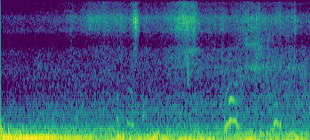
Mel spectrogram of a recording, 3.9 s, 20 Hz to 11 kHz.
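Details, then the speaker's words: 2016 Ford Expedition rear limited-slip differential, after oil change with friction modifier added to cure tire-grabbing chatter on turns: slow full-lock turn gives only a soft low rumble, no chatter, clunk or shudder; differential now quiet. "ما شاء الله تبارك الله، ها اخذ اللفة كاملة ولا عاد فيه اي صوت."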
